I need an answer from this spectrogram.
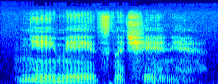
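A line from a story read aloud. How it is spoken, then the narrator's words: Whispering. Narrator (Russian): прошептала Лилиан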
